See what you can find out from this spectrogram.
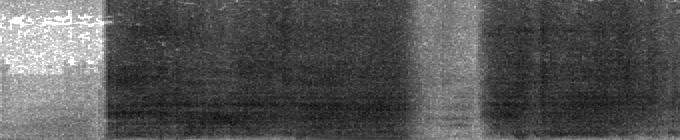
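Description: Someone blows their nose hard into a tissue in two loud, rushing blasts, the first ending in a low honking rattle, followed by a short pause and a second forceful blow.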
